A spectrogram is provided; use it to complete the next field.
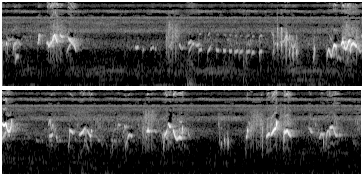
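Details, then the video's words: Mountain red-whiskered bulbul fighting a month-caged decoy in a trap. Repeated lively phrases of rich slurred whistles, with a quick rattle of clicks near the start and brief fluttering sounds between phrases. "Chào mào núi bẫy đấu"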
